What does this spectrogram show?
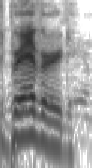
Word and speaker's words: Brevard: the way to the brevard county jail so we're going to ask you to help us get them there let's see who i thought was brevard he said brevard i've been saying it wrong yes we need more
